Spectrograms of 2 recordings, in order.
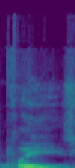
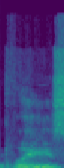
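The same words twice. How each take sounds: First: Said in the usual way. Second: Put-on high, childish kid voice; imitating himself as a kid. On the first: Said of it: "to my understanding, I was being nice". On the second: Boy asking grandma for Tiffany, childish voice. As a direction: say please like a young boy. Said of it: "And I said".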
